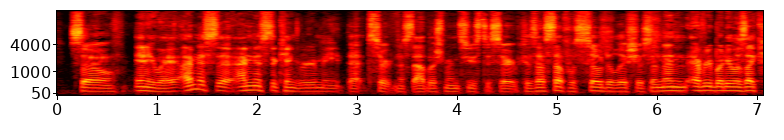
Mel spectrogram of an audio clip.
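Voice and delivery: usual speaking voice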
